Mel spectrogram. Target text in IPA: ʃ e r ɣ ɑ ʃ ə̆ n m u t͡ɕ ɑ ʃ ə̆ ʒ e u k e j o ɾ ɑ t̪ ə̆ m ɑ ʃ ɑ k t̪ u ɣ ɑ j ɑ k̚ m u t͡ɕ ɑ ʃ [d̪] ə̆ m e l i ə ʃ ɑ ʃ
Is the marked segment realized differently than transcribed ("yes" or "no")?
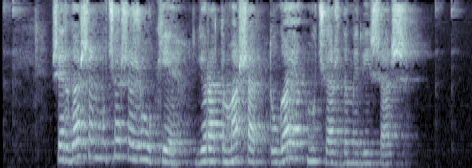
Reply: no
